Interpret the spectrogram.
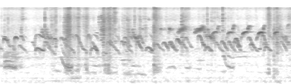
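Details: Francolin chicks crowd together giving loud, rapid, high-pitched downslurred peeps in a near-continuous overlapping stream, with scattered soft clicks.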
